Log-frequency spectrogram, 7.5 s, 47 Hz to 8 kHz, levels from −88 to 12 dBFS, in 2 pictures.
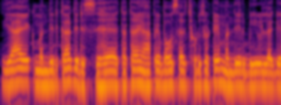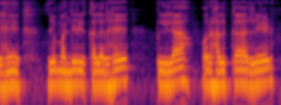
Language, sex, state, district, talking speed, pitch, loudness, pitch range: Hindi, male, Jharkhand, Ranchi, 215 wpm, 125 Hz, -16 LUFS, 120-135 Hz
